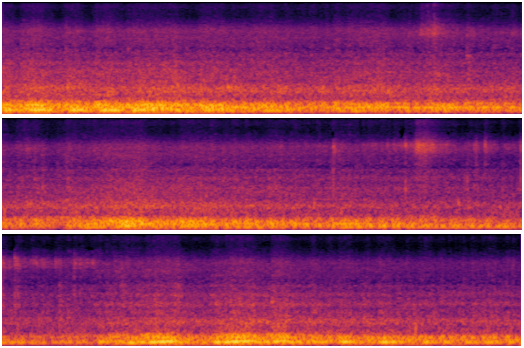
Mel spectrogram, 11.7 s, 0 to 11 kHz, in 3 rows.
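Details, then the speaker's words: 1960 Grumman Olson running off a fuel can, because the clogged tank gives no flow, on a fuel mix with moonshine: a deep, fairly even rumble with slight speed swings; running acceptably. "don't sound too awful bad hopefully the brakes are going to work"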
